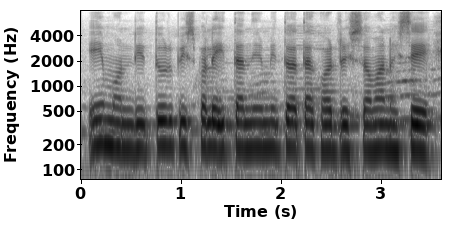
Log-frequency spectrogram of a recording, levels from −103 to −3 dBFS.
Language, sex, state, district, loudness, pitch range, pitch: Assamese, female, Assam, Kamrup Metropolitan, -16 LUFS, 175-185 Hz, 180 Hz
